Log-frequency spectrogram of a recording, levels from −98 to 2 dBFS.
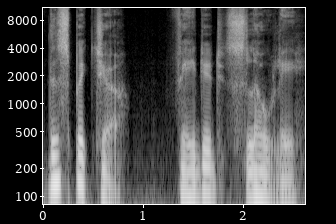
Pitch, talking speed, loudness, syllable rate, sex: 95 Hz, 90 wpm, -20 LUFS, 3.9 syllables/s, male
